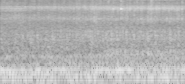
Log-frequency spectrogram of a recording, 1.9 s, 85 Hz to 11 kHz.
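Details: Honda CD 70, 2023 model, after a head rebuild to cure tappet noise: a steady, even low putter with no ticking or knocking. Normal, healthy idle after the repair.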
